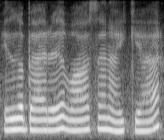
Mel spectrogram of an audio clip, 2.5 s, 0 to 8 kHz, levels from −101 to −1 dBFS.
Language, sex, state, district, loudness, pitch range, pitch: Tamil, female, Tamil Nadu, Kanyakumari, -14 LUFS, 215-240 Hz, 225 Hz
